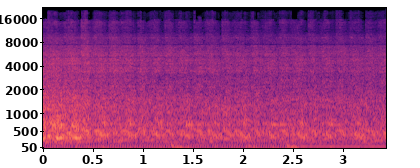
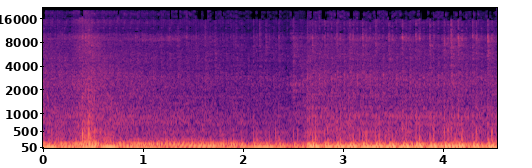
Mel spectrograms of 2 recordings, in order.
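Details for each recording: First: 1973 VW Super Beetle 1303, air-cooled flat-four, after 15 years outside, points cleaned and plug wires reordered: steady starter cranking about four pulses a second, never firing; no spark, likely because the distributor shaft doesn't open the points. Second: 1973 VW Super Beetle 1303 air-cooled flat-four, after 15 years outside, carb idle mixture screw bottomed then backed out 2.5 turns: rough, chuffing engine running on its own with a few blips; keeps running, engine healthy.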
